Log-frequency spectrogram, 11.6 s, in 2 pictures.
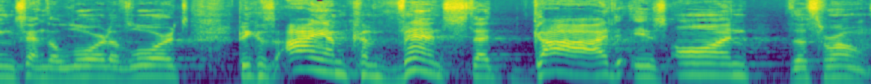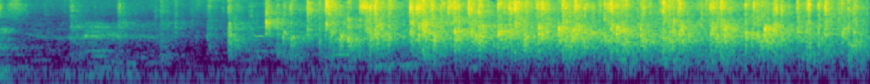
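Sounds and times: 
speech: 0.0 - 6.0
audience clapping: 6.6 - 11.5.

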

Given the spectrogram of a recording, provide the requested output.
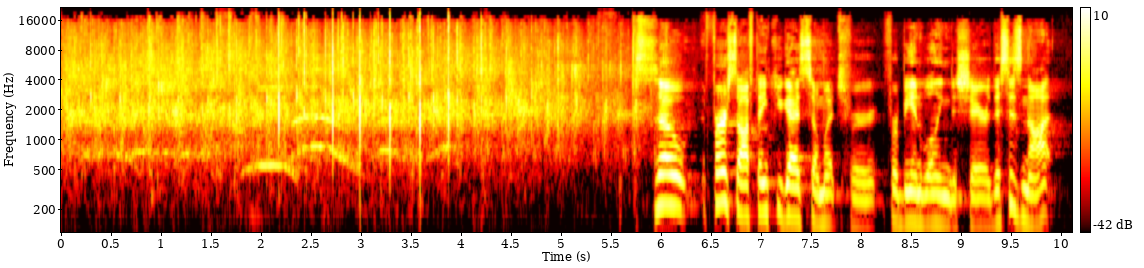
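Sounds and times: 
audience applause welcoming two guests onto a stage: 0.0 - 6.0
speech: 5.9 - 10.0.

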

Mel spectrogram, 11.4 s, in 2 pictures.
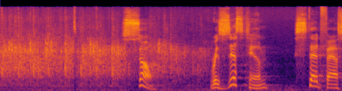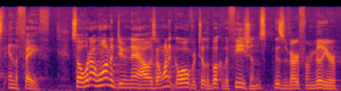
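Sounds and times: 
audience clapping: 0.0 - 3.6
speech: 2.3 - 2.8, 3.5 - 11.3.

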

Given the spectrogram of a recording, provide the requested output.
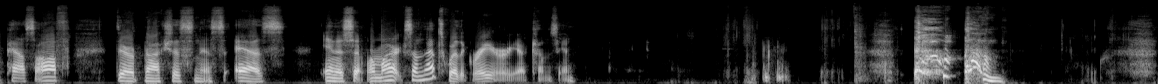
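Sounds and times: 
speech: 0.1 - 5.8, 9.7 - 10.2
person coughing after choking on lemon water: 8.6 - 10.1.

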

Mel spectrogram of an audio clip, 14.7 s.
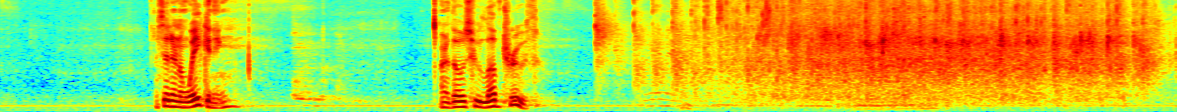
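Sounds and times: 
speech: 2.0 - 3.0, 5.5 - 6.8
audience clapping: 7.4 - 14.7.

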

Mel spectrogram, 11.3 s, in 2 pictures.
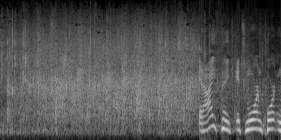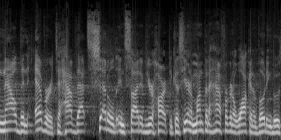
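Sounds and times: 
audience clapping: 0.0 - 5.9
speech: 4.0 - 11.2.

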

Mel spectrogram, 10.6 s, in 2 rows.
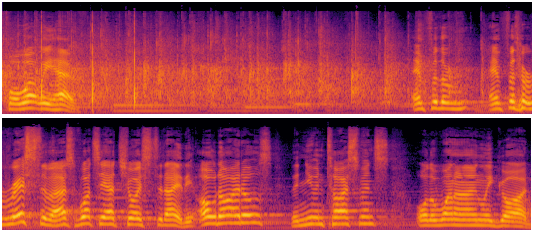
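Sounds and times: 
speech: 0.0 - 1.4, 4.1 - 10.5
audience clapping in praise: 0.0 - 5.4.

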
